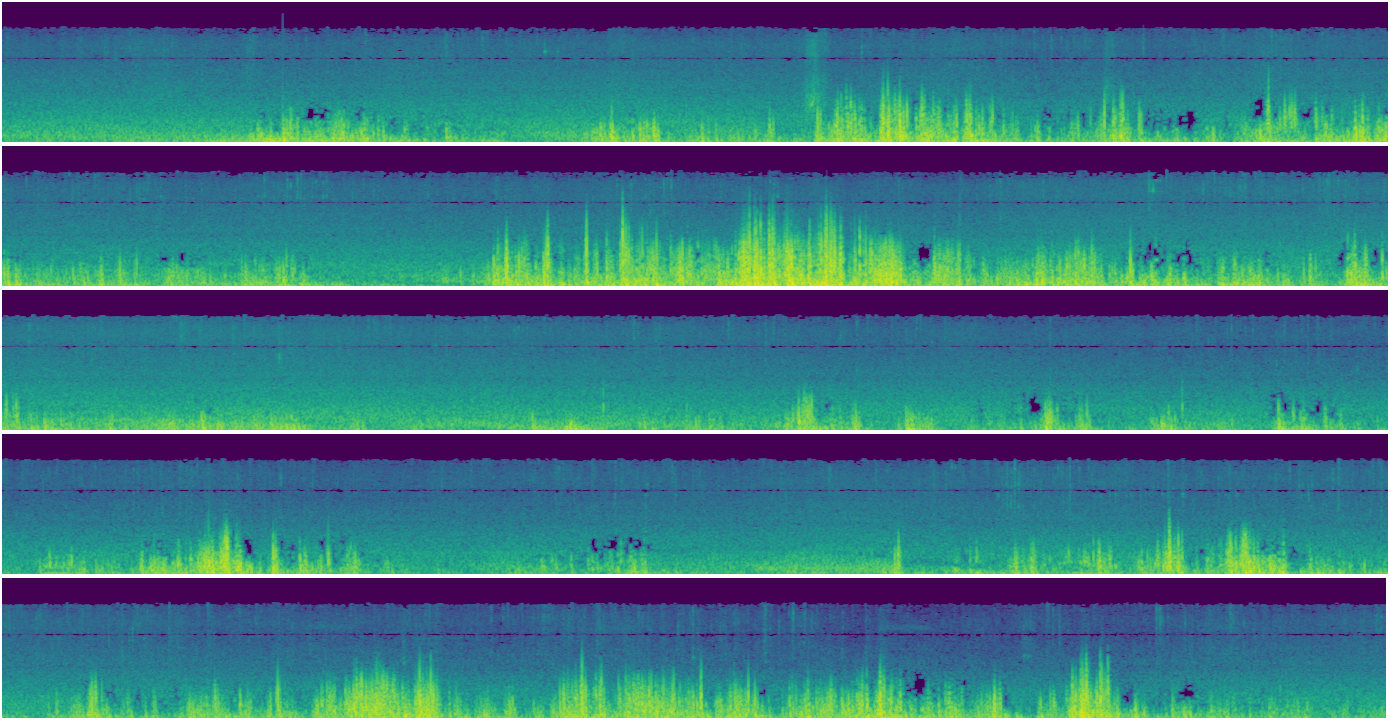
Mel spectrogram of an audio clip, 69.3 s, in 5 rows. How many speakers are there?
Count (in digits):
0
